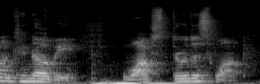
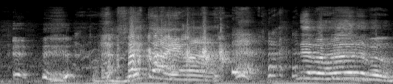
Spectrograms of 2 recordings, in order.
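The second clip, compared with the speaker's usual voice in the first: higher and louder, laughing Shrek scoff; 10 semitones higher, 9 dB louder, slower than usual. Acted. Shrek brushes off Obi-Wan, laughing ogre voice. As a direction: scoff at the word Jedi like an ogre. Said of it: "And then Shrek said".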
